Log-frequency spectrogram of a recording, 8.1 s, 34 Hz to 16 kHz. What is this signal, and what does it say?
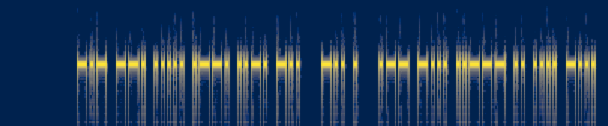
Morse code, heard as a keyed tone, about 28 wpm, 700 Hz. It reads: KG5PFD DE WB2IHB
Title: USA Callsign DE Callsign 28wpm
